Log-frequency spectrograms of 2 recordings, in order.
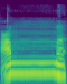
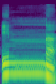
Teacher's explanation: দুই সেকেন্ড পরিমাণ নাকের ভিতরে নিয়ে আওয়াজ করা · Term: ওয়াজিব গুন্না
